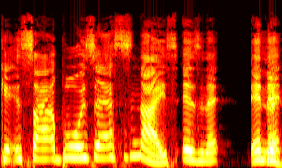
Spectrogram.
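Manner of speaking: put-on British accent, very high and drawn out. Imitating how british men tag a question onto a sentence: imitating a british accent. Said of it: "I like how British dudes always say".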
